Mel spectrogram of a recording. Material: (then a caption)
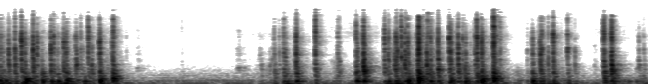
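Plastic. Fingertips of both hands type on a teal Ubotie plastic keyboard with round white plastic keys, producing quick, hollow clacking keystrokes with a low thump and bright click. A burst of typing stops for about a second and a half of near-silence, then the rapid keystrokes resume and continue to the end.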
